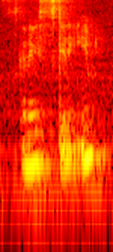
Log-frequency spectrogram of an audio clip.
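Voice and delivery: soft, whispered prediction. Real, not acted. Doubting the room service portion, whisper. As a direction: mutter it under your breath. Muttering about small portion.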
